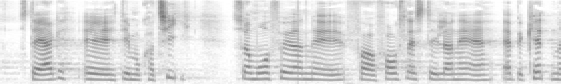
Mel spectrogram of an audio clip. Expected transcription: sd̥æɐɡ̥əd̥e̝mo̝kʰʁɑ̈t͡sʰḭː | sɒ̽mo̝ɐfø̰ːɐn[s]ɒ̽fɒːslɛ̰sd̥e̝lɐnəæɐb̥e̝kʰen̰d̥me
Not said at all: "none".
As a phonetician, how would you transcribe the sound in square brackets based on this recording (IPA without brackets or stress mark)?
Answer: f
